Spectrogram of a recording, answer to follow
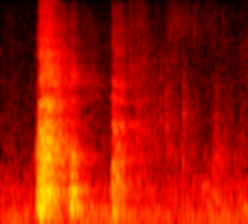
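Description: A person coughing in a lecture hall: a sharp cough about half a second in, then two weaker ones within the next second.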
